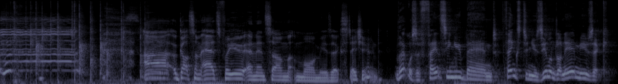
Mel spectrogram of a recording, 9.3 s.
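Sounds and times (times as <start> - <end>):
few people clapping for a band: 0.0 - 2.5
speech: 2.5 - 9.2.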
